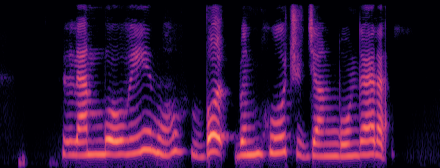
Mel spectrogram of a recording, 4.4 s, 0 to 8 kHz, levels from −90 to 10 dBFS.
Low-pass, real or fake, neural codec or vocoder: 7.2 kHz; fake; codec, 16 kHz, 1 kbps, X-Codec, HuBERT features, trained on balanced general audio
